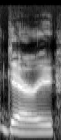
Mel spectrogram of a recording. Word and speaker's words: Gerry: This is going to be a bit of a mind thing because it's spelled Jerry, but we say Gary.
